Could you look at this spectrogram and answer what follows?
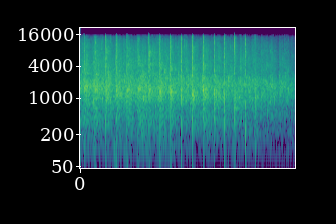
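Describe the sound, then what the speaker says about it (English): A small audience at an ethics chapter meeting gives a round of applause for panelists: a few close, distinct hand claps in a steady rhythm, moderately loud, over a thin wash of scattered clapping. "Let's have another round of applause for our panelists"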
